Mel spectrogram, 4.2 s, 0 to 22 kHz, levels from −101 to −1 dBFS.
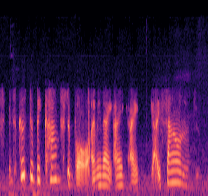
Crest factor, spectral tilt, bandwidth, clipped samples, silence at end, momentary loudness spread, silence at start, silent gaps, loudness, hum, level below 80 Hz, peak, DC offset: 16 dB; -8.5 dB/octave; 4.2 kHz; under 0.1%; 0.2 s; 7 LU; 0.05 s; none; -23 LUFS; none; -54 dBFS; -8 dBFS; under 0.1%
